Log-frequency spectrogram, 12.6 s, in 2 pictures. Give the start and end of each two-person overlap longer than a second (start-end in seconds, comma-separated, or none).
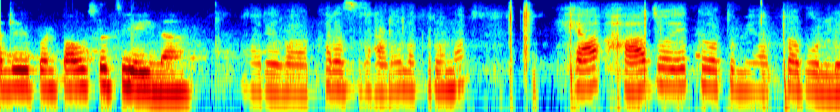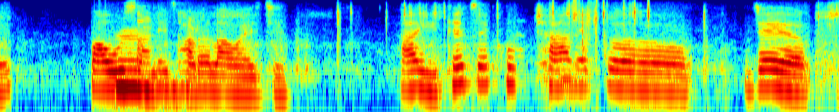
none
